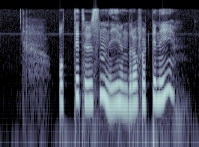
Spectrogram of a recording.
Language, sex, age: Norwegian, female, 25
